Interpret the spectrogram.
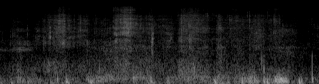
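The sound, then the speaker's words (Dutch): Footsteps crunch along an outdoor path at a steady walking pace as someone walks away from a culvert further into a nature reserve, moderately loud, with a faint open-air background and no talking. “We lopen weg van de duiker en gaan verder het natuurgebied in.”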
